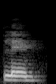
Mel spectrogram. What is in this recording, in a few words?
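"plen", Spanish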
